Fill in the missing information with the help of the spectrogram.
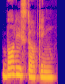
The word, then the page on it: body stocking: American English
